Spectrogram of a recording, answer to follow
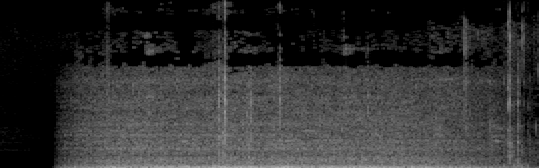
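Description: Steady low road rumble of a car driving along, starting abruptly about half a second in.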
